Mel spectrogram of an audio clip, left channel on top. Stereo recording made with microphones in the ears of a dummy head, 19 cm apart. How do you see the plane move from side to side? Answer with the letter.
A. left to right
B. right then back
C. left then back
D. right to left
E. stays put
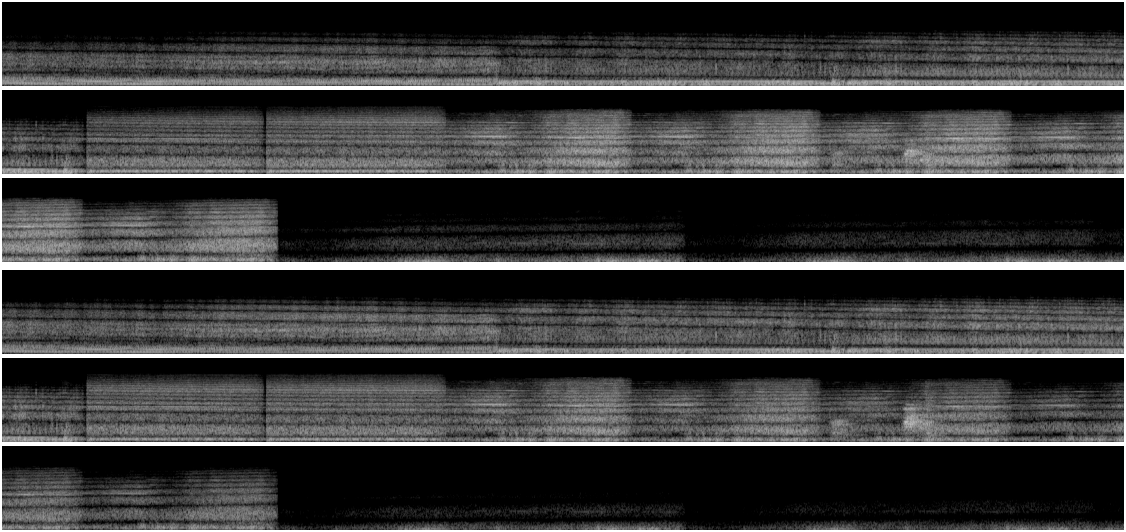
D.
